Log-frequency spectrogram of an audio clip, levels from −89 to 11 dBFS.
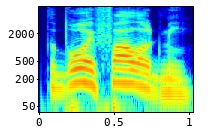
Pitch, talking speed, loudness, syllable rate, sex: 135 Hz, 235 wpm, -15 LUFS, 6.7 syllables/s, male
